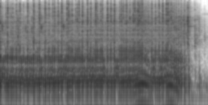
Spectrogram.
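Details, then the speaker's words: Echo two-stroke tool, just started, runs rough about two and a half seconds then suddenly dies; buzzy stall, owner guesses something in the carburetor, unconfirmed, thinks it's fixable without the dealer. "okay so that's not normal is what you're saying no okay well so what do you think it is if i had to guess i'd say something in carburetor"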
